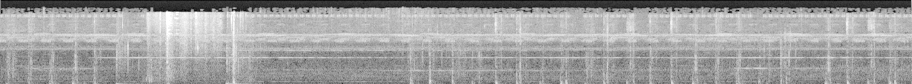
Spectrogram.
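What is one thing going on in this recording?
Heavy footsteps thud on the ground at a steady pace.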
